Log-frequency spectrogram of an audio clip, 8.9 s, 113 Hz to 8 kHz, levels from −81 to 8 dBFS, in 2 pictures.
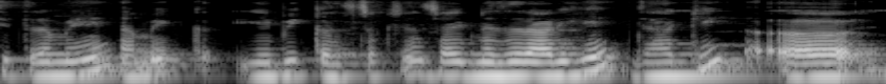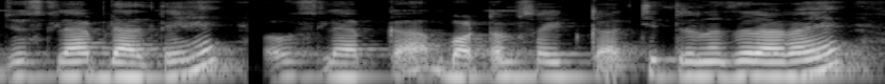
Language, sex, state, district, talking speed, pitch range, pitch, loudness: Hindi, male, Jharkhand, Jamtara, 185 wpm, 170-185 Hz, 175 Hz, -18 LUFS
